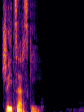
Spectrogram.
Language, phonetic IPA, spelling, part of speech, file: Russian, [ʂvʲɪjˈt͡sarskʲɪj], швейцарский, adjective, Ru-швейцарский.ogg
- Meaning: Swiss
